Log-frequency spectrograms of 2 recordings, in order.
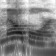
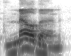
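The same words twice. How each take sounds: First: It is said the American, spelling-based way. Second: It is said the Australian way. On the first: This is how it looks to outsiders. "it looks like Melbourne to us" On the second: This is how locals say it. "if you're in Australia, they will pronounce it Melbourne"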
